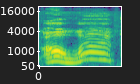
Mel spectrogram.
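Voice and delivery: high, loud retold surprise; surprised reaction. Influencer reacting to a cousin from school, surprised. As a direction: jump up in pitch with astonishment.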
